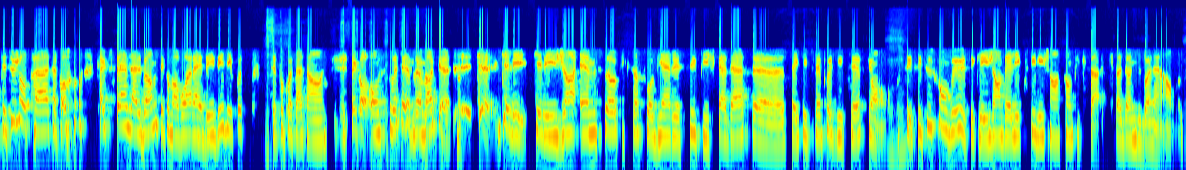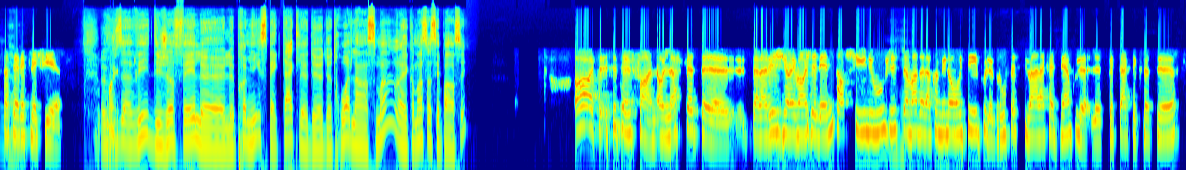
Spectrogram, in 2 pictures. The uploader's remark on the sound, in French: Par téléphone les deux membres de la formation.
